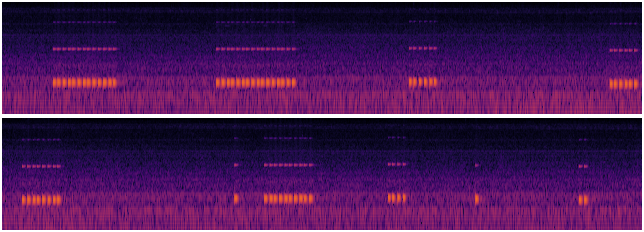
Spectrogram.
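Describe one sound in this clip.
Rapid electronic blips chirp in short bursts as dialogue text types out.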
